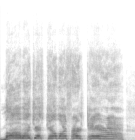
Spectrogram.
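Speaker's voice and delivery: very high, loud, thrilled shrieking yell. Retelling screaming to his mom over a walkie-talkie, reenacting his excited scream. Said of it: "So I'm screaming".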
